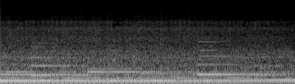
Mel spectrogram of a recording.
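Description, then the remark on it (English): A small boat motors across lake water: a steady, droning engine hum with a constant wash of water underneath, unbroken for the whole stretch, with no voices. “Oh, it's a beautiful boat and a beautiful lake.”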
